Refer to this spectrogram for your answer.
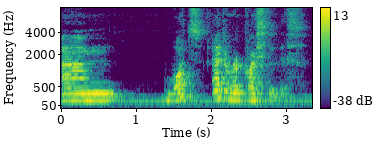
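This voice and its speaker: Room echo is audible and background noise is noticeable. Through it comes a man's fairly high voice. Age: 40s. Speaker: communication coach. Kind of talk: coaching demonstration. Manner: slow; calm.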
